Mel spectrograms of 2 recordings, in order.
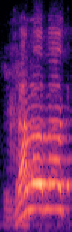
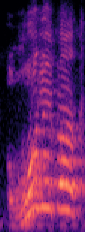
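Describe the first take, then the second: First: The word begins with the vowel a: ghalabat. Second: The word begins with the vowel u: ghulibat. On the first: They won. "غَلَبَتْ is win" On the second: They lost. "غُلِبَتْ lost"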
